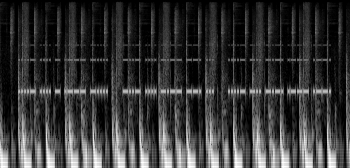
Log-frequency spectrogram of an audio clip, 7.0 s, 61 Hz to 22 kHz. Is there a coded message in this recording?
Yes: Morse code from 0.3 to 6.7 s, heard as a keyed tone, hand-sent with a paddle, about 40 wpm, 900 Hz. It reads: 4HTJ6 XHYGS 4DCJP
